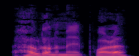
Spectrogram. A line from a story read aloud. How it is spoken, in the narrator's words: I said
